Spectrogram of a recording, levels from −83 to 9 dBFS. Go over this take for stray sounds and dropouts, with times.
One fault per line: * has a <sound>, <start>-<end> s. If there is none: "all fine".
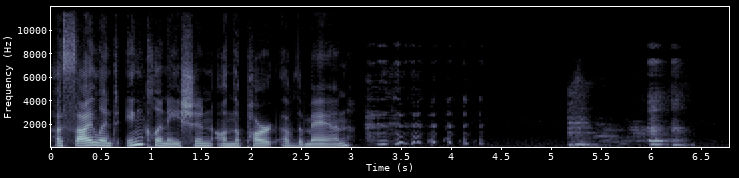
* has a laugh, 3.1-4.4 s
* has a laugh, 5.2-6.5 s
